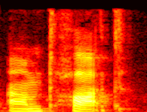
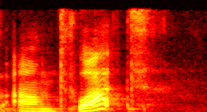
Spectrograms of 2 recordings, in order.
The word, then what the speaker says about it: Am-Tuat: He says Natu is from the Book of Amtat, which it's actually the Book of Amtuat. Like you, he says it as like A-U, but it's U-A in that second syllable, which is kind of a how-to guide on passage through the ancient Egyptian otherworld regions.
